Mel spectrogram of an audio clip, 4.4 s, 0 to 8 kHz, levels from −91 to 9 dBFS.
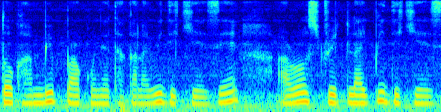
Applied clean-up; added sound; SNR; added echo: none; none; none; none.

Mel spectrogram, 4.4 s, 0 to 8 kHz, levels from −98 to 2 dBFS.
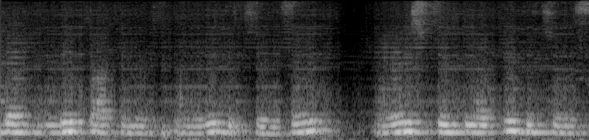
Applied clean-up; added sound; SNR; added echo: neural separator model SepFormer DNS4.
